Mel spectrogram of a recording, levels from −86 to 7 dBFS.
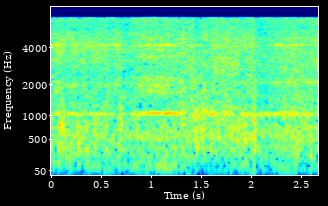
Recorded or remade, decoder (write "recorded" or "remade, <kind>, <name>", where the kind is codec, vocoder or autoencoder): recorded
